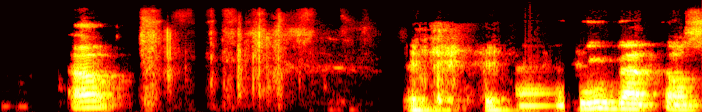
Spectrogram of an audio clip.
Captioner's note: laugh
